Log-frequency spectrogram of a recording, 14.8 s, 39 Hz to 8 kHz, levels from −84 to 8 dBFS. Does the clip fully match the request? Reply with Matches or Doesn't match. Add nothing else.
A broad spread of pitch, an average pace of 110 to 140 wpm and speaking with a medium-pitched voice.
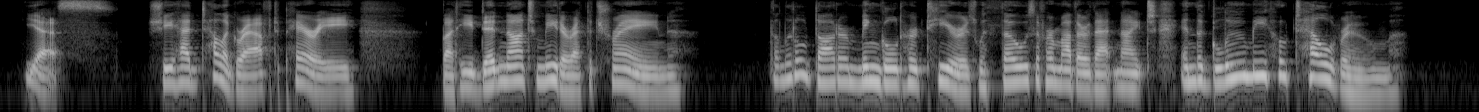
Matches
